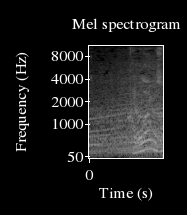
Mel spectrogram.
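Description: In the Formula Retro video game, a race car engine climbs in pitch on a standing start as the wheels spin, a loud close rising whine that swells toward the end.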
